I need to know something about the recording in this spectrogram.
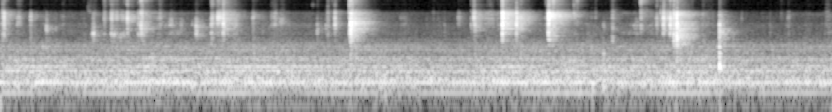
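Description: Raw shrimp being peeled by hands in thin plastic gloves: short, irregular crackles and rustles of shell and glove, about a dozen spread through the few seconds, with the sharpest ones in the second half.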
